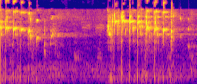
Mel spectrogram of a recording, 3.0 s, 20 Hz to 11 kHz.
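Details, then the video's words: Eagles in Minnesota, recorded 13 April 2013, giving high, thin chattering calls: a rapid run of short descending notes that fades, a second of quiet, then another longer burst of sharp repeated piping notes. "MN Bound Eagles 4-13-13 Vocalizations"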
